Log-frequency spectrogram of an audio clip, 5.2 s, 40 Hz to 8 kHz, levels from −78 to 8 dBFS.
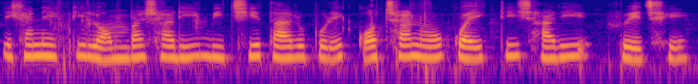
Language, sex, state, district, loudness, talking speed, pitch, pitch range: Bengali, female, West Bengal, Alipurduar, -18 LUFS, 125 wpm, 220 Hz, 210-235 Hz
